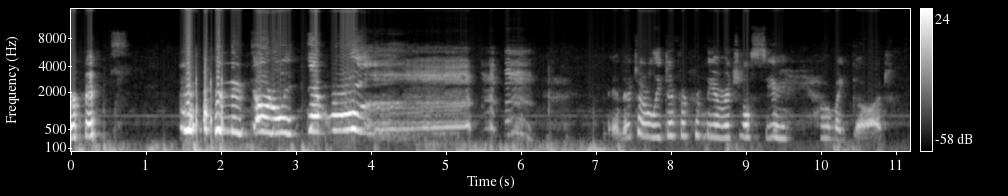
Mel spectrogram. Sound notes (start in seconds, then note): 0.0 laughing; 3.5 muffled screaming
